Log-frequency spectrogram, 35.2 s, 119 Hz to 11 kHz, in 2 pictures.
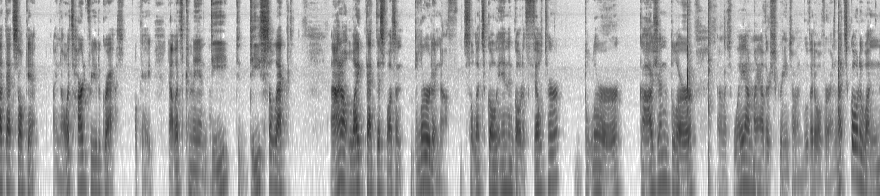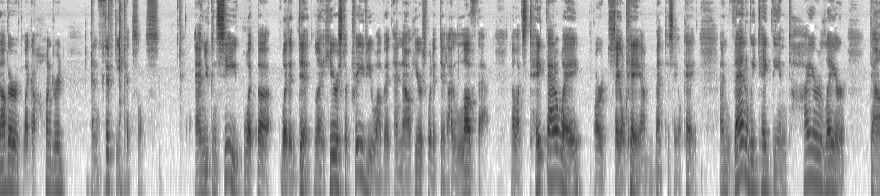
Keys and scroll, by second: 5.2 super+d, 18.9-20.3 typing.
